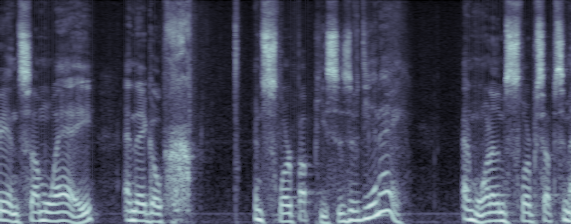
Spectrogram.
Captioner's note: slurp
